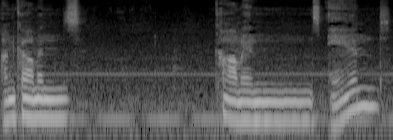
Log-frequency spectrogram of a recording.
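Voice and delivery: ordinary delivery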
